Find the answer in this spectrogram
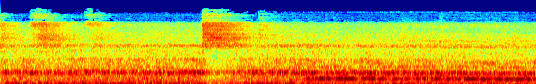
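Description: MTR MLR electric train standing at the platform with its doors open, its onboard equipment giving a steady hum. A short burst of hiss comes about two and a half seconds in, and a second, lower hum joins about four seconds in.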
